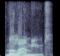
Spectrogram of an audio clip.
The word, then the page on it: malamute: British English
